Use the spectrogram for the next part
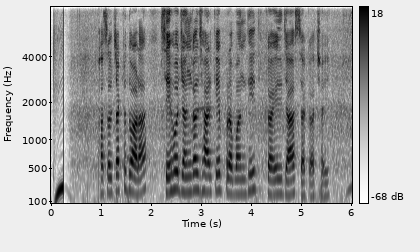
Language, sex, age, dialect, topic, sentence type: Magahi, male, 18-24, Western, agriculture, statement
